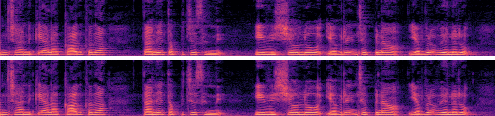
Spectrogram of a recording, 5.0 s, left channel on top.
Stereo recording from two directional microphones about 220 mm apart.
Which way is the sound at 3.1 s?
25° right (ahead or behind).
